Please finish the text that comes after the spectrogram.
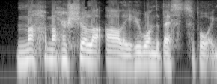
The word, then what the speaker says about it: Mahershala Ali: It's an independent, all ethnic minority cast with see if I can pronounce his name. I think it's Mahershala Ali, who won the Best Supporting Actor, and I knew him from House of Cards.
